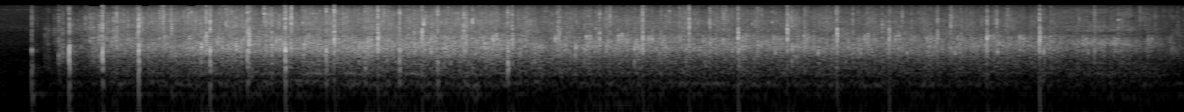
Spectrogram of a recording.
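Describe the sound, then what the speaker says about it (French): An audience claps for new doctoral graduates at a Normandie Université degree ceremony, a warm, even round of applause with crisp individual claps, starting suddenly and fading slightly toward the end. "je pense qu'on peut les applaudir"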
